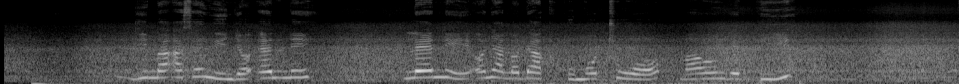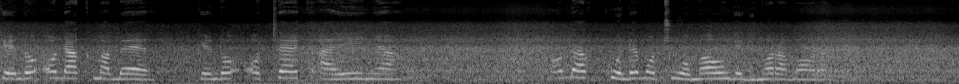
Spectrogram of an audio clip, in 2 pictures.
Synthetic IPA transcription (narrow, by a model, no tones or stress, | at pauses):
ɡimaʔasewiɲd͡ʒɔʔɛnnɪ | lenɪɔɲalɔdak | umotʰwo | maoŋɡepi | kendoʔɔdakmabɛr | kendoʔɔtʰɛkaɪɲa | ɔdakːwondemɔtʰwomaoŋɡeɡimɔɾamɔɾa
